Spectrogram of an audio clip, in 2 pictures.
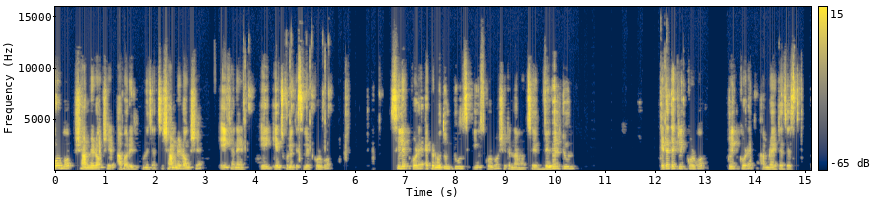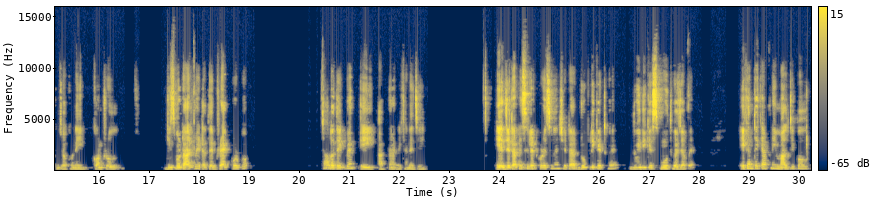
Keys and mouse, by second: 1.0 Tab, 1.4 click, 1.4 middle click, 3.8 click, 5.4 alt+shift+click, 6.5-7.0 shift+drag, 14.1 shift+click, 14.6-27.8 shift+middle drag, 27.8 click, 27.9-30.2 middle drag.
